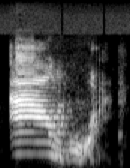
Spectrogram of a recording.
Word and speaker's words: agua: verdad palabra grave ej agua agua yo no digo agua yo digo agua pero no lleva tilde porque porque la palabra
